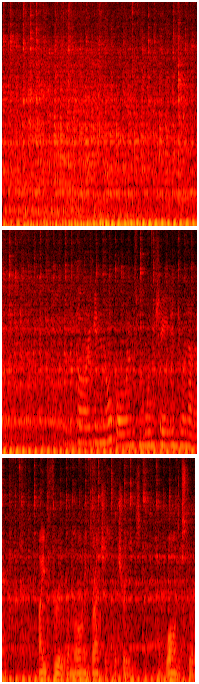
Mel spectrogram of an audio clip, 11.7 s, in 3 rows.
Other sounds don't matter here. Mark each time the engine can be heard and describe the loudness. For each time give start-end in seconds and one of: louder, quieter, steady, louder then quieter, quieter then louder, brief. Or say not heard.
0.0-11.6 quieter.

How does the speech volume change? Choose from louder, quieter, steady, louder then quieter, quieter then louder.
steady.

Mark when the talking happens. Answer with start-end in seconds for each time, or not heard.
5.2-11.6.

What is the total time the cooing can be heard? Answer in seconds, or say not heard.
not heard.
